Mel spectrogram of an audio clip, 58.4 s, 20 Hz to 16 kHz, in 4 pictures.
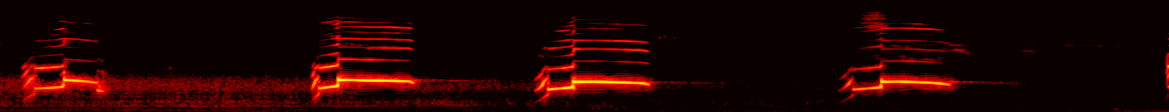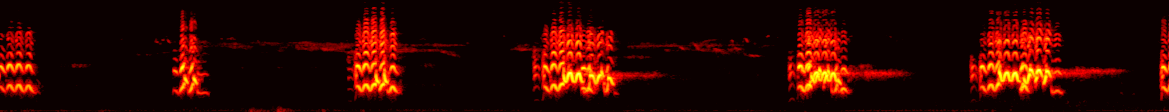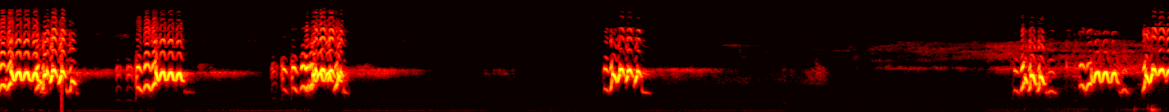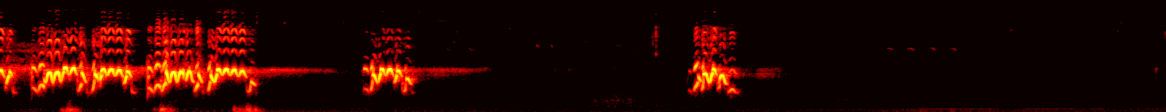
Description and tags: Common Loon. MacDonald Lake, Pierre Grey's Provincial Park, Alberta, Canada. Zoom F8n, Wildtronics Parabolic microphone. Mono. Recorded July 8, 2021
